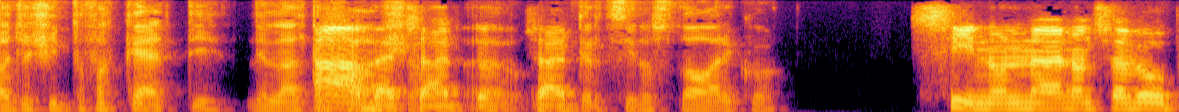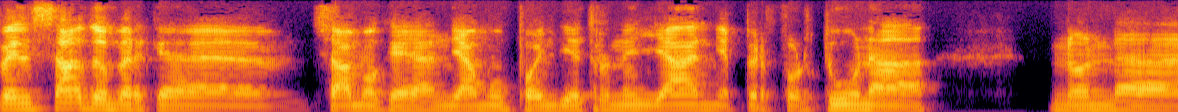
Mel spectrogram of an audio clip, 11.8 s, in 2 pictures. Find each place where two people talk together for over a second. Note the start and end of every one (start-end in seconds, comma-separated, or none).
1.6-3.0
